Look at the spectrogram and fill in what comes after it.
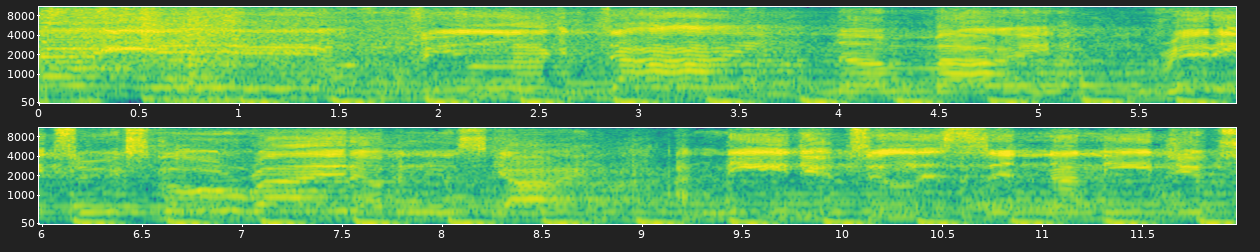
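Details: Pop track with a sung vocal line over a thumping regular beat and electronic bass, playing loudly throughout with no animal voices heard.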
